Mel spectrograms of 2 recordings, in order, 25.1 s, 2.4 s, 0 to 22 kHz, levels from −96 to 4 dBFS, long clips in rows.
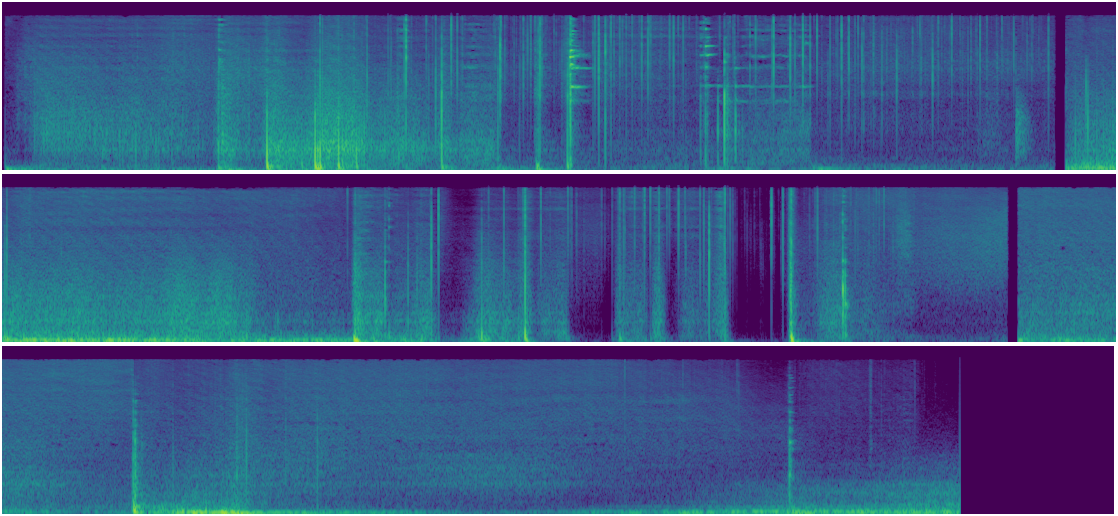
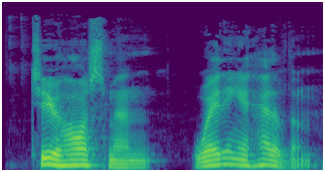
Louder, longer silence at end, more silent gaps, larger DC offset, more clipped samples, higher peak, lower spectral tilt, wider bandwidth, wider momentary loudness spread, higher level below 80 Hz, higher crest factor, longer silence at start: second, -30 LUFS vs -18 LUFS; first, 1.15 s vs 0.1 s; first, 7.90-7.97 s, 15.91-15.97 s vs none; neither; neither; about the same, -2 dBFS vs -2 dBFS; second, -3.5 dB/octave vs -6 dB/octave; about the same, 16 kHz vs 15 kHz; first, 16 LU vs 12 LU; first, -32 dBFS vs -42 dBFS; first, 28 dB vs 16 dB; second, 0 s vs 0.2 s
